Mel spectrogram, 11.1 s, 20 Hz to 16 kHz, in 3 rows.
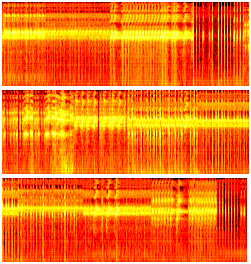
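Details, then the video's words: Several lovebirds from a colony in long ngekek song: overlapping high, fast-pulsed trills and chatters run almost nonstop for eleven seconds, with a few brief breaks. "KICAU LOVEBIRD KOLONI INI TERBUKTI HANYA BUTUH WAKTU 4 MENIT SAJA LANGSUNG NGEKEK"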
